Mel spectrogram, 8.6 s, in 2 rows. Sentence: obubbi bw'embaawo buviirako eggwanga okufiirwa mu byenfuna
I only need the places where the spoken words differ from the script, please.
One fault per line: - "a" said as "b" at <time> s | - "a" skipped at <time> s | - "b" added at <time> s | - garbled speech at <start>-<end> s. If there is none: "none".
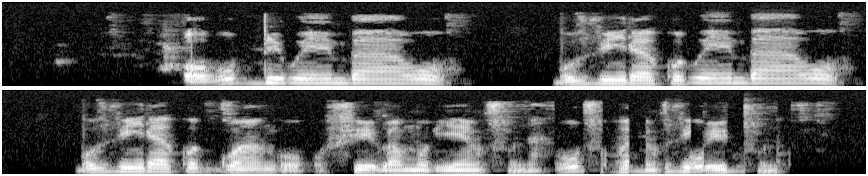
- "bw'embaawo buviirako" added at 3.4 s
- garbled speech at 7.1-8.3 s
